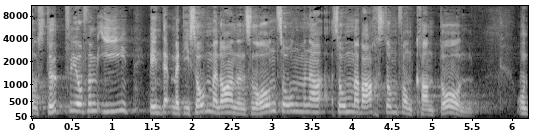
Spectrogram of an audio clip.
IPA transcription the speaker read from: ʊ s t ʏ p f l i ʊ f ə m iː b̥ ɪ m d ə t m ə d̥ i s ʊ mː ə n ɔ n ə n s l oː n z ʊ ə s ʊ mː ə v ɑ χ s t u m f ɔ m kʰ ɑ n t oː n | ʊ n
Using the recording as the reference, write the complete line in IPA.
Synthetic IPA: ʊ s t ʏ p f l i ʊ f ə m iː b̥ ɪ n d ə t m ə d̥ i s ʊ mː ə n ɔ n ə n s l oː n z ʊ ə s ʊ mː ə v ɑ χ s t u m f ɔ m kʰ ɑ n t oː n | ʊ n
